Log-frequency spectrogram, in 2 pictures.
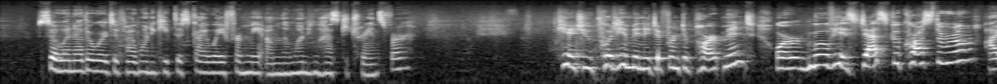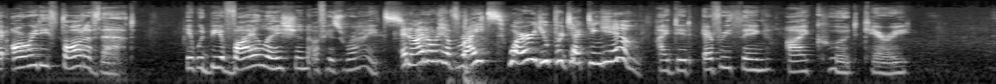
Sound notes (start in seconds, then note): none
